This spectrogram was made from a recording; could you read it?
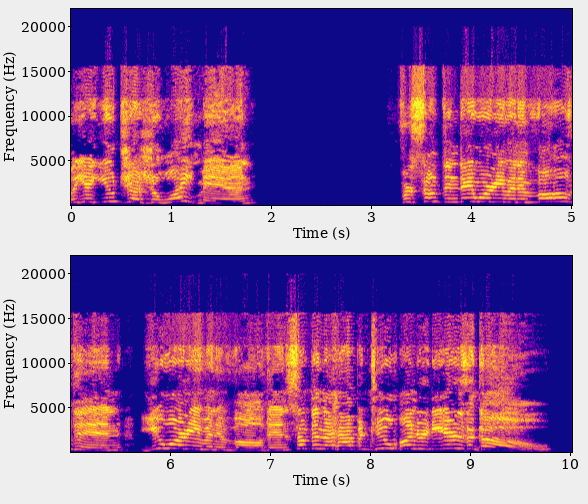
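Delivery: impassioned, shrill, high screaming rant. Ranting about race issues while another speaker listens, screaming loudly. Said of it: "Why is she screaming so loud?".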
